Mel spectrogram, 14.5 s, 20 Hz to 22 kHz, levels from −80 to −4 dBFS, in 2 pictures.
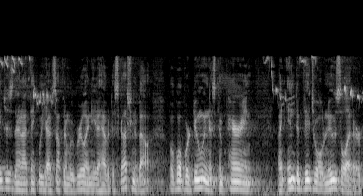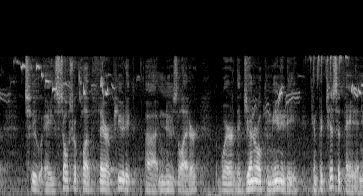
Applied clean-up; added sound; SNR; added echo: none; Bird vocalization, bird call, bird song; 15 dB; reverberation time 2.4 s.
